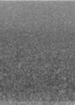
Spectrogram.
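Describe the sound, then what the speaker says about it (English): A small waterfall in the Blue Mountains of New South Wales, Australia rushes in a steady, close, full roar with no pauses or voices. "It's kind of like hidden gem waterfall here in Blue Mountains."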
